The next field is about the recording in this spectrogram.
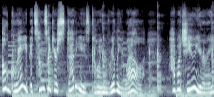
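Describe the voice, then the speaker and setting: A woman's voice: high voice, big pitch swings, normal speed, over music. A woman voicing a poised, caring teenage club president in a fan visual novel, articulate and confiding. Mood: bright, welcoming.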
